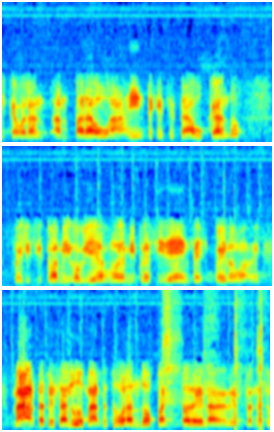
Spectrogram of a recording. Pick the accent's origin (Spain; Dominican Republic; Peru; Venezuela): Venezuela; lo digo como venezolano y como revolucionario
